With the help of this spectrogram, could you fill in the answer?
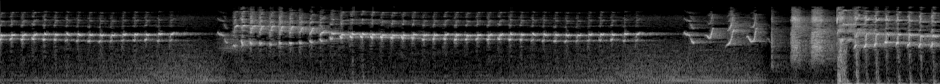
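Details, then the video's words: White-rumped shama song filled with imitations of lovebird, kapas tembak and cucak jenggot: a long buzzy trilled note held high, then a rising and falling warbled phrase, ending in sharp rapid upsweeping notes and clicks. "MURAI BATU MEWAH ISIAN FULL LOVE BIRD,KAPAS TEMBAK,CUCAK JENGGOT"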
